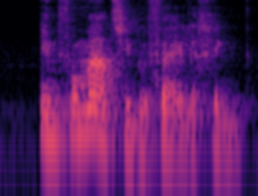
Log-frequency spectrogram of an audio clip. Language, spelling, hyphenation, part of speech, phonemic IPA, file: Dutch, informatiebeveiliging, in‧for‧ma‧tie‧be‧vei‧li‧ging, noun, /ɪn.fɔrˈmaː.(t)si.bəˌvɛi̯ləɣɪŋ/, Nl-informatiebeveiliging.ogg
- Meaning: information security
